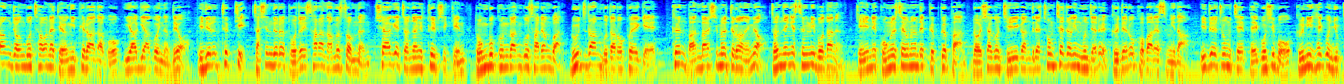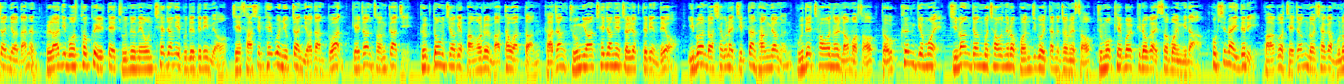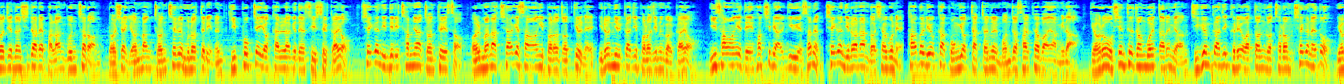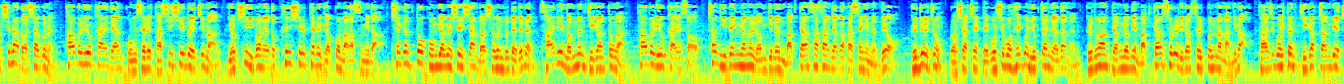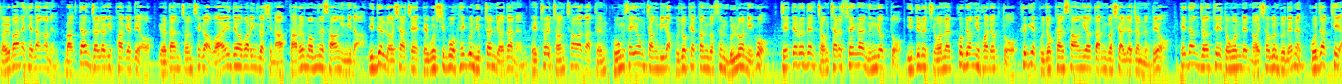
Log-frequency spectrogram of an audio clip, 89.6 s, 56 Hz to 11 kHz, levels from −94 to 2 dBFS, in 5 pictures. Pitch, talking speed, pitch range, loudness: 155 Hz, 460 characters per minute, 140-180 Hz, -14 LUFS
